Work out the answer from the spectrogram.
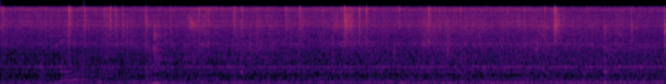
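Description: Dosa and beaten egg sizzling on a hot tawa griddle, with scattered sharp crackles as a steel spoon spreads the egg over the dosa. A low steady hum runs underneath.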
